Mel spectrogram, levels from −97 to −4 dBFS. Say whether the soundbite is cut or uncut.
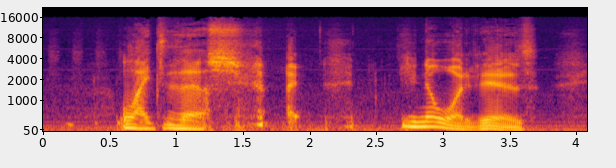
uncut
